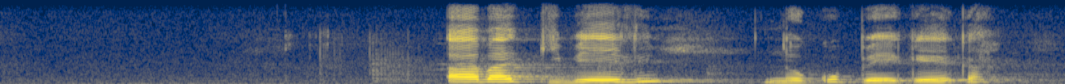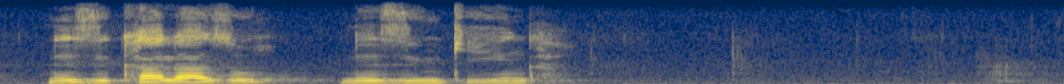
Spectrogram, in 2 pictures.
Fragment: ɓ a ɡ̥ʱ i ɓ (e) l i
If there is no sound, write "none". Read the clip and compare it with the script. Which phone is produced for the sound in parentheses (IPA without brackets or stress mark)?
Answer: e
